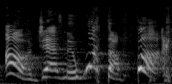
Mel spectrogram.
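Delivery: furious mom to daughter; mom's outrage. Retold or imitated. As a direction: blast it like a mom seeing the damage.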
